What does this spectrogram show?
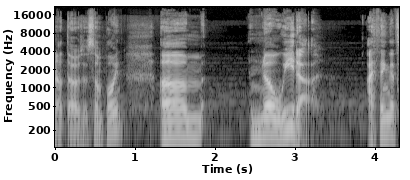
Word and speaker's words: Noita: Noita, I think that's how you pronounce it, Noita. I think it's pronounced Noita.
